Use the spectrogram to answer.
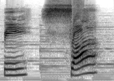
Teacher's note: darnos cuenta que la sílaba que suena más fuerte es la sílaba sa · La sílaba pi y la sílaba ra son sílabas átonas, porque no se le oye la fuerza de voz. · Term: sílaba tónica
